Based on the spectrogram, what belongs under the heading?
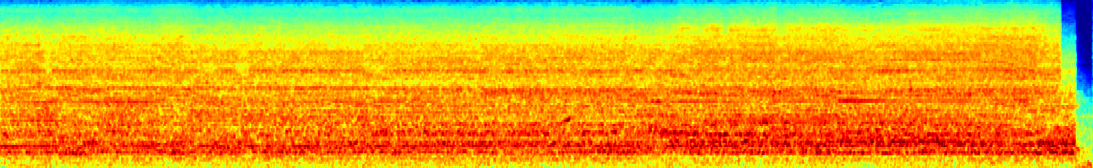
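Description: Handheld hair dryer blowing steadily, a rush of air with a steady motor tone under it. It cuts off suddenly near the end.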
